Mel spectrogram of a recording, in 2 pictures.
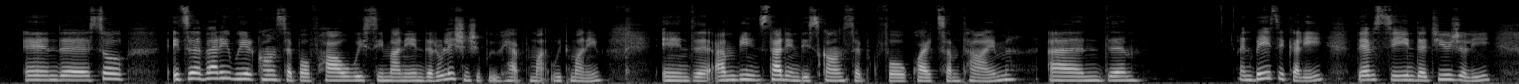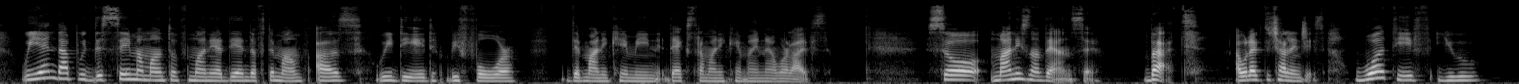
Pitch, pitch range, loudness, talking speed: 185 Hz, 170-210 Hz, -24 LUFS, 165 wpm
